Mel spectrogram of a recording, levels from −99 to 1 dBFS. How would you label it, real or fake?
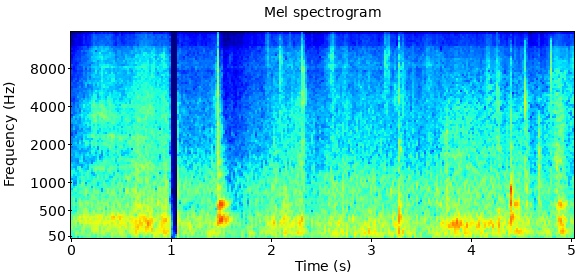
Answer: real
